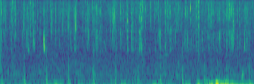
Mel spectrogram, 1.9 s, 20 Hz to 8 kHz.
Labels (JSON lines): {"label": "biophony, crackle", "recorder": "SoundTrap 600"}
